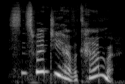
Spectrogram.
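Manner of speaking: a high, stunned since when; shocked question. Retold or imitated. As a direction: blurt it out in sudden surprise. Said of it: "And I went".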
